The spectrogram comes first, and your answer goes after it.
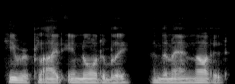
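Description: Low-voiced man reading an audiobook. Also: flat delivery, moderate pace, vocal fry, muffled recording. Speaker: audiobook narrator. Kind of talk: scripted story narration.

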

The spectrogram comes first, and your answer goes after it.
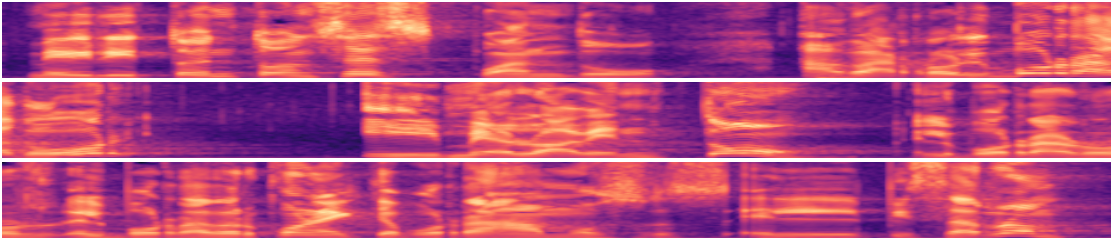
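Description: Middle-aged woman, podcast guest, fairly low voice, animated storyteller who plays out the dialogue. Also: normal speed. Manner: animated, acts out quoted dialogue. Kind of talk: casual storytelling.

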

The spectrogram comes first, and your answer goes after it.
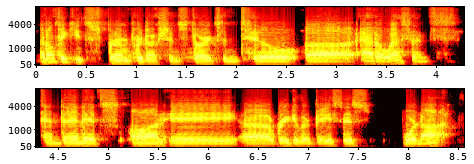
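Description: A man's voice: mid-range voice, fairly even intonation, measured pace, fairly bright tone, dry recording. A man on a phone call, heard through a speakerphone, giving brief, matter-of-fact answers with hesitant fillers as a doctor being asked a question. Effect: heard over a phone speakerphone. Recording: distant phone speaker picked up by the room mic.

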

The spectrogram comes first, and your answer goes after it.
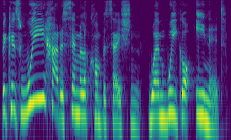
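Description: A woman co-hosting a home interiors podcast, chatting casually and cutting in with quick jokes. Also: fairly high pitch, lively intonation, a bit bright. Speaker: podcast co-host. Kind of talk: casual chat.

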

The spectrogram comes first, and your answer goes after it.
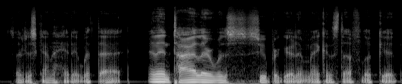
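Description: Man, lowish voice, casual storytelling, laid-back snowboarder slang, lots of "like" and "dude", interview guest, dry close sound. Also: very animated, fast talker, gravelly, a little mellow, no room sound.

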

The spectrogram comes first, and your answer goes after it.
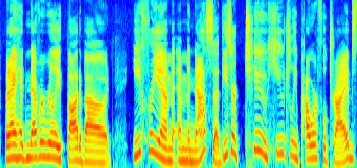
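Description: A woman hosting a podcast, presenting clearly and with enthusiasm. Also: medium pitch, fairly bright tone, no room sound, clean studio sound. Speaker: podcast host.

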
